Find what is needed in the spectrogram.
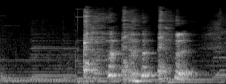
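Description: A woman coughing in a short run of several quick coughs starting about a second in, over steady background music.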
